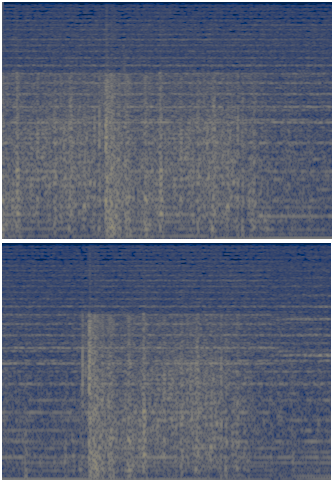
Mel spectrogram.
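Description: Thunder and falling rain over slow background music with long held low notes. Thunderclaps crack out about a second in and again a little after four seconds.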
